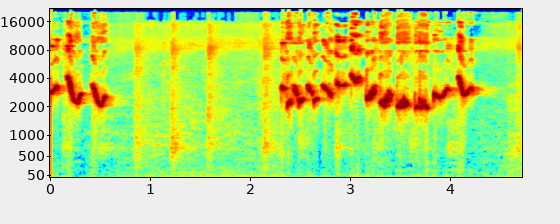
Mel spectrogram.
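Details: Orange-headed thrush singing in a masteran recording: a short pair of looping whistled notes, a pause, then a long, varied run of rolling, slurred whistles repeated rapidly for about two seconds.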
